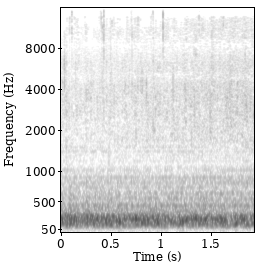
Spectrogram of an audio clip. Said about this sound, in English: Literally, it's just rain. Actually, it's actually just rain. Right, just it's just rain.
